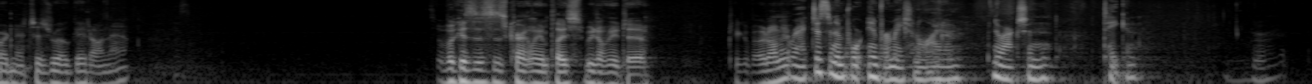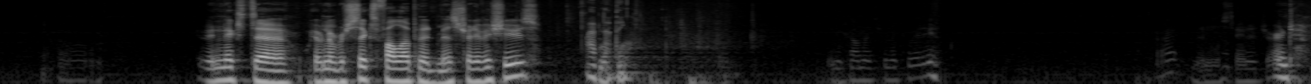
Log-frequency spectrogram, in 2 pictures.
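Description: A woman speaks calmly into a microphone, heard through a loudspeaker in a large room, with pauses.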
